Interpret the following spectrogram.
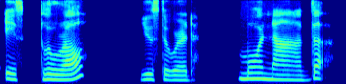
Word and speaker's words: මොනාද: But when the answer is plural, use the word monada. The original word is monavada, but we often pronounce this as monada.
